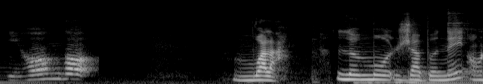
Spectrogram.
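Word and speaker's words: 日本語: En japonais, il se prononce Nihongo.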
